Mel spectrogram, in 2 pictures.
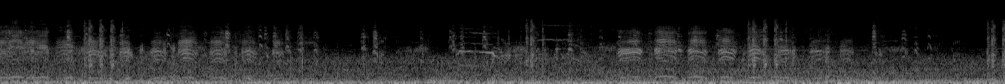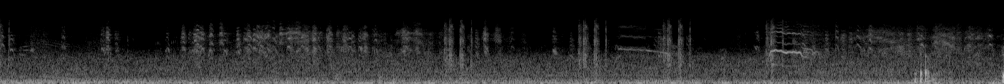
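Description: A flock of waterfowl and gulls calling: ducks quacking and gulls crying, the calls short and scattered, over a steady low rumble, with occasional sharp clicks.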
